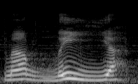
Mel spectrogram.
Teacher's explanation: Ya-nya bertasydid, jadi harus di suara kita dinaikkan sedikit.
